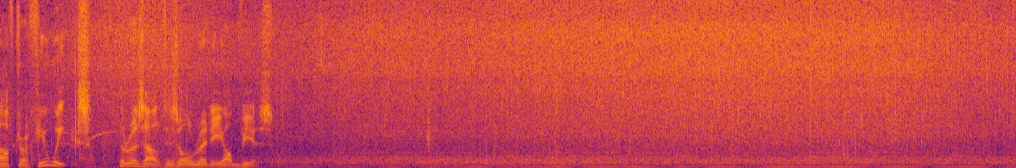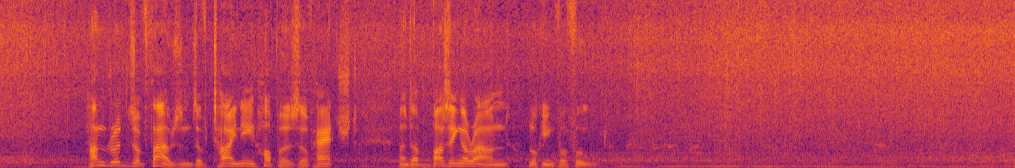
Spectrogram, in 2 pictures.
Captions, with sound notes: After a few weeks, the result is already obvious. [locusts hissing] Hundreds of thousands of tiny hoppers have hatched and are buzzing around looking for food. -[intense buzzing] -[heavy winds]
